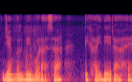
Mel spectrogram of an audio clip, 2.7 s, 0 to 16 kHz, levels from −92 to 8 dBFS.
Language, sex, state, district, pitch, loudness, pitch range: Hindi, male, Himachal Pradesh, Shimla, 120 Hz, -15 LUFS, 115-135 Hz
